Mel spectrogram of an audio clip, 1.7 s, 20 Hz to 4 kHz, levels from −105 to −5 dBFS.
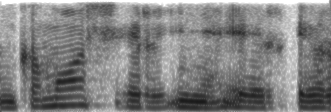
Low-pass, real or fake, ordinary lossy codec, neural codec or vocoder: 3.6 kHz; real; AAC, 24 kbps; none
